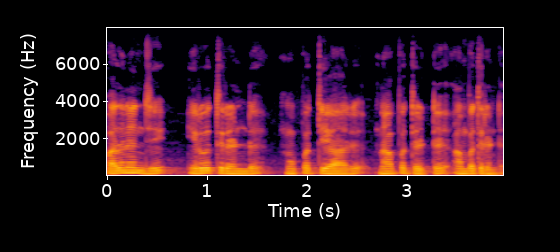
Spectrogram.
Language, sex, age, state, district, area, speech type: Tamil, male, 18-30, Tamil Nadu, Viluppuram, urban, spontaneous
